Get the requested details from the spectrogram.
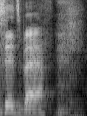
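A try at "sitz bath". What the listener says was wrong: Sits, not SIDS.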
